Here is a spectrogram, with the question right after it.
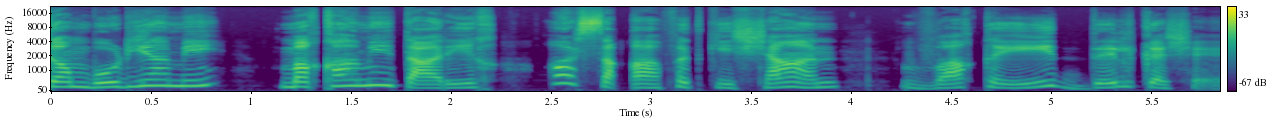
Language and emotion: Urdu, surprised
